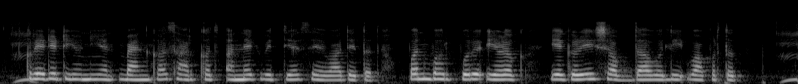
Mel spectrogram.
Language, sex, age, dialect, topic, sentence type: Marathi, female, 18-24, Southern Konkan, banking, statement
